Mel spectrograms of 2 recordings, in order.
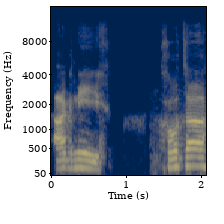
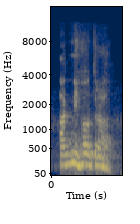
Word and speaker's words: Agnihotra: The Agni Hota? How do you say it? Agnihotra.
